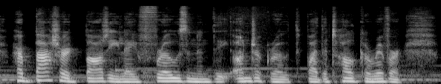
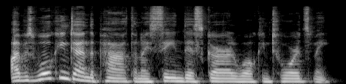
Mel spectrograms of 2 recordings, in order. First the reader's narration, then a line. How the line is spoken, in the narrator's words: he said, speaking in a flat tone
